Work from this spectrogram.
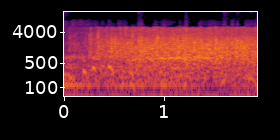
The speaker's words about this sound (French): Très ah, bien, là, vous devez applaudir déjà, non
